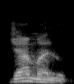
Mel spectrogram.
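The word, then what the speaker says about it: جمال: Jamalun. Jamalun unta. Tak boleh cakap Jamal. Jamal. Kalau mimnya panjang itu yang beza.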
